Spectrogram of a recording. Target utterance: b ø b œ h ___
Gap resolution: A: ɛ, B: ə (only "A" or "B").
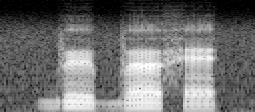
A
